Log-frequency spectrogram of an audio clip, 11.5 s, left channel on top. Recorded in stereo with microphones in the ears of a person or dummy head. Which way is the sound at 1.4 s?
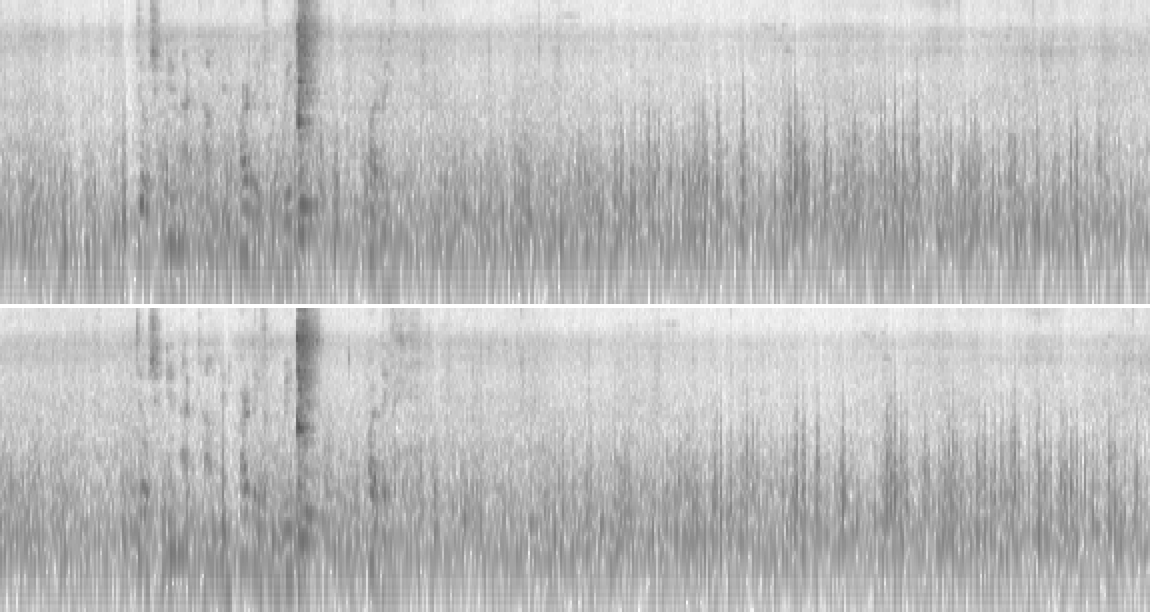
45° right (ahead or behind).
